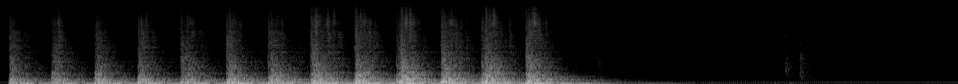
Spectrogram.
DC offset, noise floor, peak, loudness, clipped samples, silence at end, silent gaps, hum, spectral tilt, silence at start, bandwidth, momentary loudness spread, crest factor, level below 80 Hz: under 0.1%; -68 dBFS; -10 dBFS; -31 LUFS; under 0.1%; 3.45 s; none; none; -7 dB/octave; 0.1 s; 16 kHz; 8 LU; 20 dB; -34 dBFS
